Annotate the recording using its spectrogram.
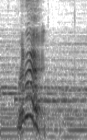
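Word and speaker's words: Renne: There's too many names in this game for me to remember how each and everyone pronounced, but I know it's R-E-N-N-E, which makes me want to say Renee.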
